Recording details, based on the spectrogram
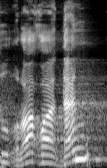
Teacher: را، را اور غین دونوں کو اوپر پڑھیں گے، کیونکہ را کے اوپر زبر ہے، قاعدہ ہے کہ را کے اوپر زبر ہو تو را کو پر پڑھیں گے، اور غین حروف مستعلیہ میں سے اس کو بھی پر پڑھیں گے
